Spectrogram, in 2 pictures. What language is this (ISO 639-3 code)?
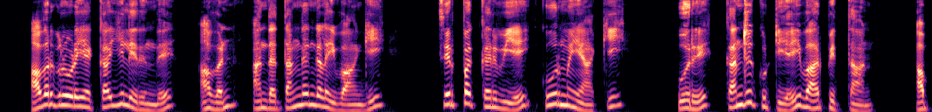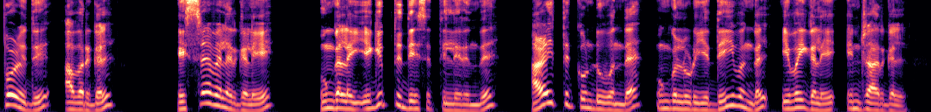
tam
